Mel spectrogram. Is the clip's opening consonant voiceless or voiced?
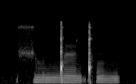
voiceless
